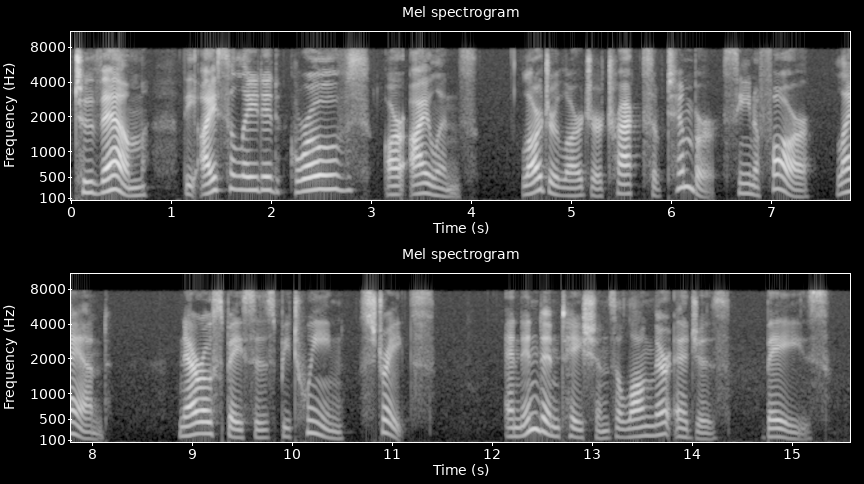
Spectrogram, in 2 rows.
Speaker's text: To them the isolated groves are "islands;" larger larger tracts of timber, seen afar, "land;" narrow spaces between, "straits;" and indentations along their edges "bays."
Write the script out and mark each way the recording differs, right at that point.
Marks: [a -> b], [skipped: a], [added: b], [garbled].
To them the isolated groves are "islands;" larger larger tracts of timber, seen afar, "land;" narrow spaces between, "straits;" and indentations along their edges "bays."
